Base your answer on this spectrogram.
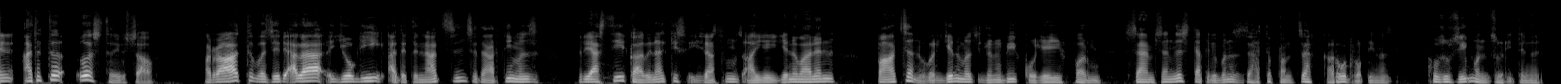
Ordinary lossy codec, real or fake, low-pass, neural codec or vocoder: none; fake; 14.4 kHz; codec, 32 kHz, 1.9 kbps, SNAC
